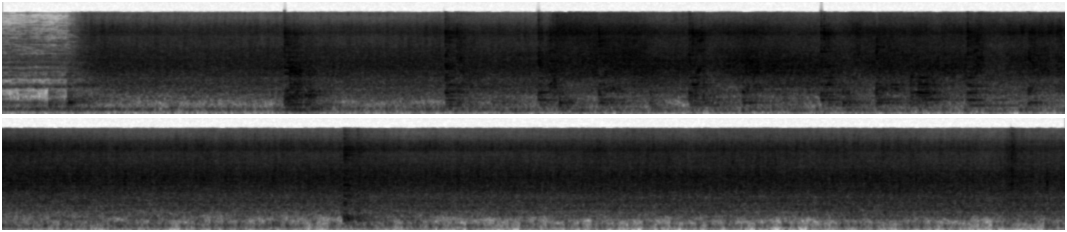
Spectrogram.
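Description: Chicken pieces sizzling in hot oil in a kadhai, with a metal spatula scraping and knocking against the pan as they are stirred. The sizzle turns loud about a second in, as the lid comes off.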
